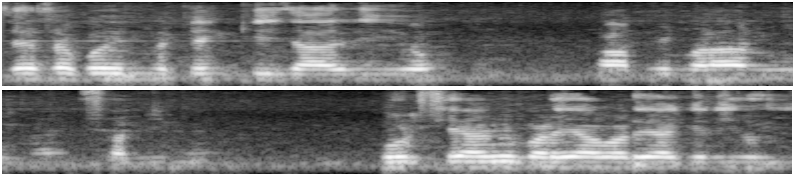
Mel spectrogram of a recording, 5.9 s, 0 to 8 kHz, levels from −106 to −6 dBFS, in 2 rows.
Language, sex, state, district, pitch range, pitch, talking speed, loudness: Hindi, male, Uttar Pradesh, Budaun, 155-165 Hz, 160 Hz, 160 wpm, -16 LUFS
